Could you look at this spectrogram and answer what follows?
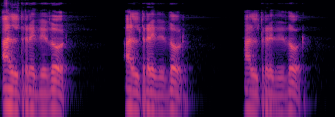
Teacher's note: we have the letter R at the end of a word, which is a barely audible sound.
